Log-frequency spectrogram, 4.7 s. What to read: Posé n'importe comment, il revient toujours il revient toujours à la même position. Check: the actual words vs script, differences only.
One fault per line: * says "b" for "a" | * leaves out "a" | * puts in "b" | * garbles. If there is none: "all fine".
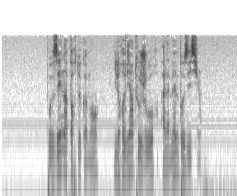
* leaves out "il revient toujours"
